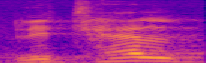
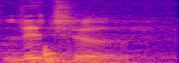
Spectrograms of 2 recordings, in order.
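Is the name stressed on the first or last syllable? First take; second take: last; first. First: The stress is on the last syllable. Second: The stress is on the first syllable. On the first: The speaker calls it right. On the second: The speaker calls it wrong.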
